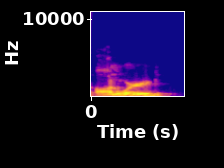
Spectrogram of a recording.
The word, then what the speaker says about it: onward: So on onward, make sure you actually get that D in there.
